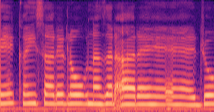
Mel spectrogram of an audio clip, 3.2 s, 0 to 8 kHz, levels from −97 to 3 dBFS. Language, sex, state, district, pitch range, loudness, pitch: Hindi, female, Punjab, Pathankot, 220-240 Hz, -14 LUFS, 235 Hz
